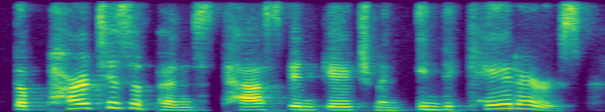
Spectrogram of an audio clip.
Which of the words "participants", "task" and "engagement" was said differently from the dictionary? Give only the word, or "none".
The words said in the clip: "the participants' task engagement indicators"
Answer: none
